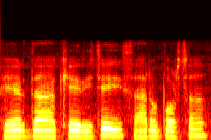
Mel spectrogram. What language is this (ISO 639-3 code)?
nep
